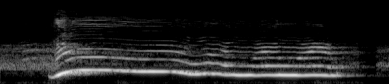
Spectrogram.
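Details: Male husky howling in response to wolves howling: a single long howl that swoops up sharply, then holds a steady, slightly wavering tone before gradually sinking and stopping after about three seconds; rich overtones, no other clear sounds.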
